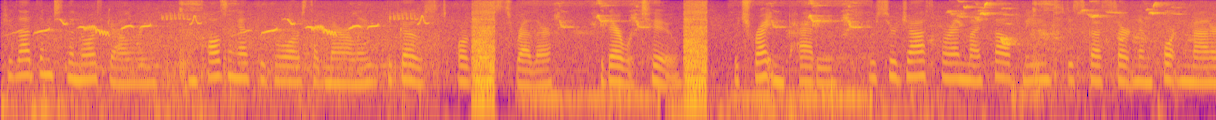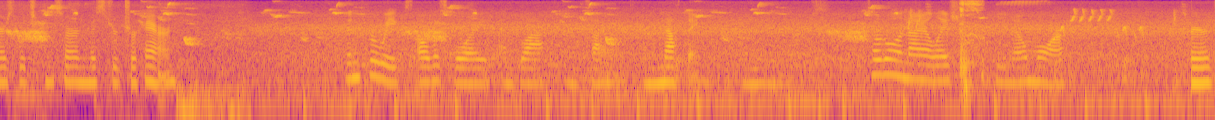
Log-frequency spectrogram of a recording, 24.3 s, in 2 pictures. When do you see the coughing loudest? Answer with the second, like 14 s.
22 s.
